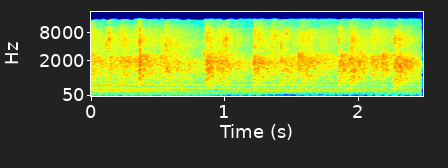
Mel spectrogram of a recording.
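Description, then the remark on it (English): A church audience claps for the Lord during a sermon, steadily for a couple of seconds, a dense, even patter of many hands with no voices, over a faint sustained low hum. “Give the Lord a clap in the house today.”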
